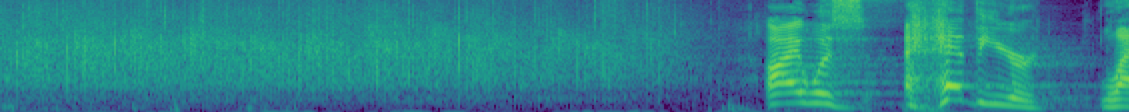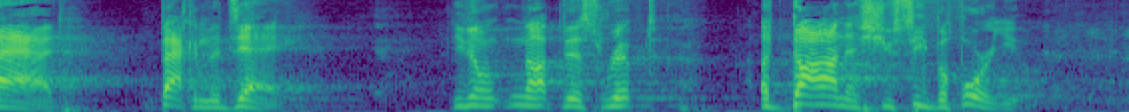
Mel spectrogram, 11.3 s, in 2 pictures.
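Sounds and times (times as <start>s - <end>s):
audience applause: 0.0s - 3.7s
speech: 3.8s - 7.2s, 7.9s - 10.8s.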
